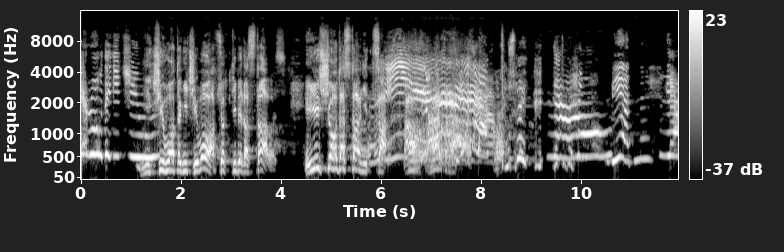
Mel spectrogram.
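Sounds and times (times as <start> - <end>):
speech: 0.4 - 11.9
cat meowing and crying in pain: 5.6 - 8.3
laughter: 6.4 - 9.8.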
